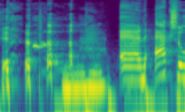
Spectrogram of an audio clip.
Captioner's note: laughing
